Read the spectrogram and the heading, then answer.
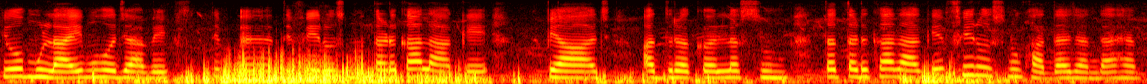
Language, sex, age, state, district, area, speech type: Punjabi, female, 18-30, Punjab, Amritsar, urban, spontaneous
